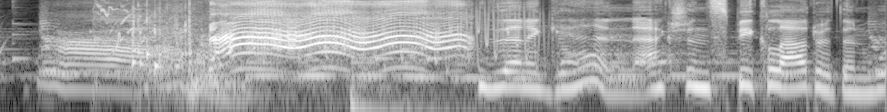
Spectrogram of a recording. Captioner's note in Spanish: gritando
